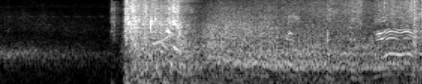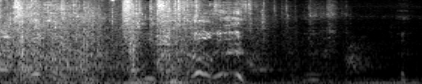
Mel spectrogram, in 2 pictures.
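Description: A car engine roars as the car speeds through a street.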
